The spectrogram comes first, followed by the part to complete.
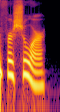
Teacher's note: the R in for connects smoothly to sure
